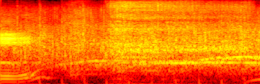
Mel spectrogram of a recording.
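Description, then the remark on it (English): A burst of clapping swells into steady, dense applause welcoming a guest to the show, with voices whooping and cheering over it for the whole stretch. “Gentlemen, let's have a nice warm round of applause for”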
